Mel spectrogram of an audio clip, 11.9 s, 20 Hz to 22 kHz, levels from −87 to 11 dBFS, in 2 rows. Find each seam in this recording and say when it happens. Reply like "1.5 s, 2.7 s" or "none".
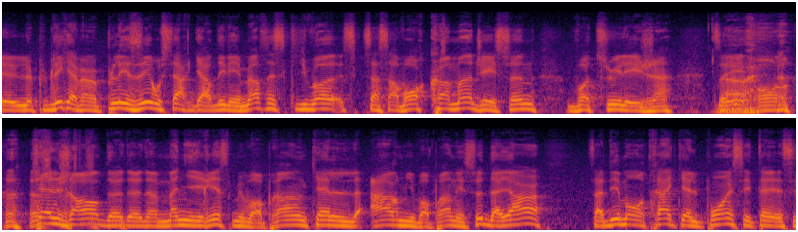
2.7 s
